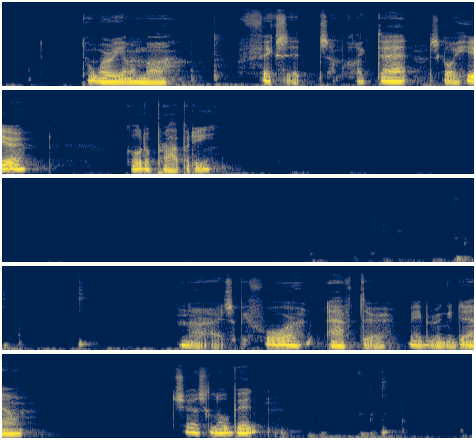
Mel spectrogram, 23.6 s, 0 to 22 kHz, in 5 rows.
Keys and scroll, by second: 1.5 space, 13.1 ctrl+1, 14.1 space, 21.8 ctrl+s, 22.6 space.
